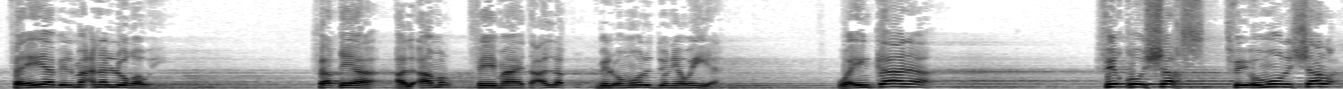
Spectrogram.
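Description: A man teaching a religious lesson in a measured, explanatory way, spelling out each point with care. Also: high voice, darkish tone, long reverb tail. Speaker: Islamic teacher.

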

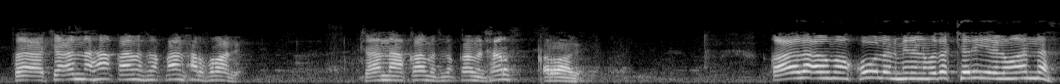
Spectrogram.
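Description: A man's voice: very high voice, pushed and bright. A man teaching Arabic grammar from a classical text, reading passages aloud and quizzing his students, then repeating their answers. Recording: slightly dull, faint background noise.

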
